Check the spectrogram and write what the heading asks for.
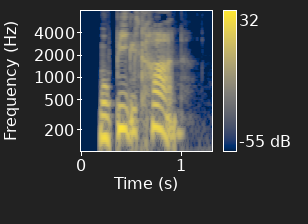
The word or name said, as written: mobilkran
